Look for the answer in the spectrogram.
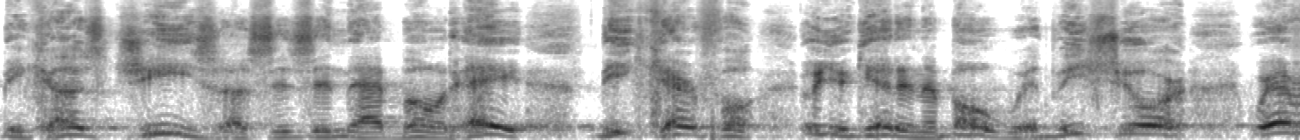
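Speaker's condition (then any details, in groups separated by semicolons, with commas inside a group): Laryngeal cancer after radiation, growth on voice box treated with radiation and chemotherapy; voice much better but not fully recovered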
